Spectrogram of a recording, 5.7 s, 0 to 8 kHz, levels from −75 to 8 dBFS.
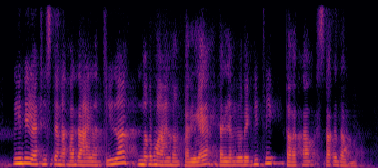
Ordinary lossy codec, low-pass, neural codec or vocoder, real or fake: none; none; codec, 16 kHz, 1 kbps, FreqCodec, smaller model; fake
